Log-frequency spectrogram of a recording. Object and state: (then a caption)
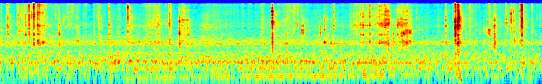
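Bar soap being shaved. A solid peach-colored bar of soap held in the hand is shaved with a box cutter blade. A steady, quiet scraping hiss carries bright, crisp crackles and sharp little snaps, with a few louder clicks near the start, middle and end as the blade bites through.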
